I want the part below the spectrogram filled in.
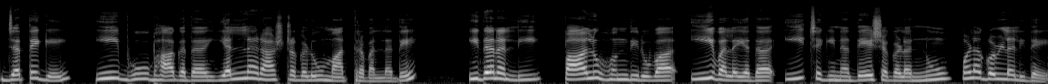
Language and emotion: Kannada, neutral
